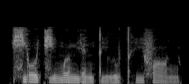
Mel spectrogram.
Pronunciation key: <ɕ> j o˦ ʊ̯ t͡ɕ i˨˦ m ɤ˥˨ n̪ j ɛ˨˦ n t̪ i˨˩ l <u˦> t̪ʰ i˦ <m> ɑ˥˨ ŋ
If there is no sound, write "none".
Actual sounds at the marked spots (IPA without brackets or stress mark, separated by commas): ɕ, u˦, f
